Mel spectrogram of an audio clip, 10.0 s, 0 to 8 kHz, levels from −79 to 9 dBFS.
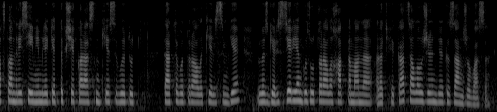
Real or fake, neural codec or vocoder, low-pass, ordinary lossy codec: fake; codec, 16 kHz, 2 kbps, FunCodec, trained on LibriTTS, 25 frames a second; none; none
